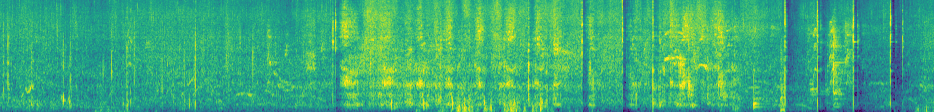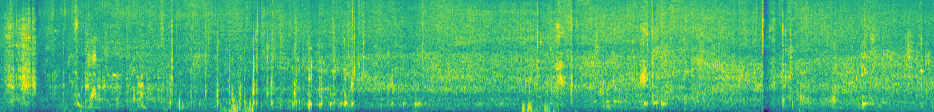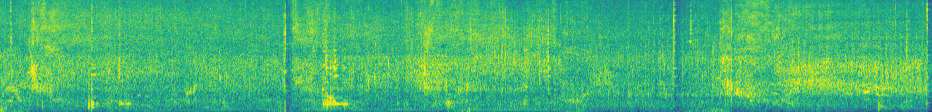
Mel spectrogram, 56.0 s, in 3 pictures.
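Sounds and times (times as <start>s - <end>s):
chicken sizzling in masala: 0.0s - 56.0s
metal ladle scraping a pan: 6.1s - 15.4s, 16.2s - 18.0s, 18.7s - 21.5s, 29.4s - 33.1s, 35.8s - 40.0s, 43.0s - 44.7s.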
